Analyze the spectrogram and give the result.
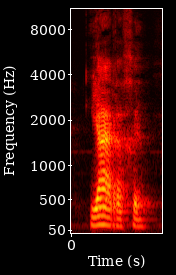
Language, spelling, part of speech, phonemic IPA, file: Dutch, jarige, noun / adjective, /ˈjaːrəɣə/, Nl-jarige.ogg
- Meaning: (noun) person whose birthday it is; birthday girl, birthday boy; birthday kid; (adjective) inflection of jarig: 1. masculine/feminine singular attributive 2. definite neuter singular attributive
